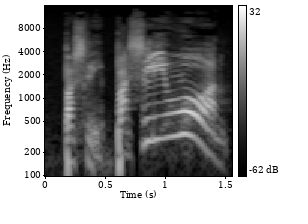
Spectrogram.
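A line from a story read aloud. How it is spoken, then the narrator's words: Sharp shout. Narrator (Russian): прикрикнул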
